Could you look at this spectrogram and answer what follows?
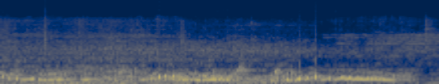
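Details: Large white Golla domestic pigeons, a breeding pair kept for sale in Bangladesh. Low, rolling, throaty coos repeat in uneven bursts for about four seconds, with faint clicks and room noise behind.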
